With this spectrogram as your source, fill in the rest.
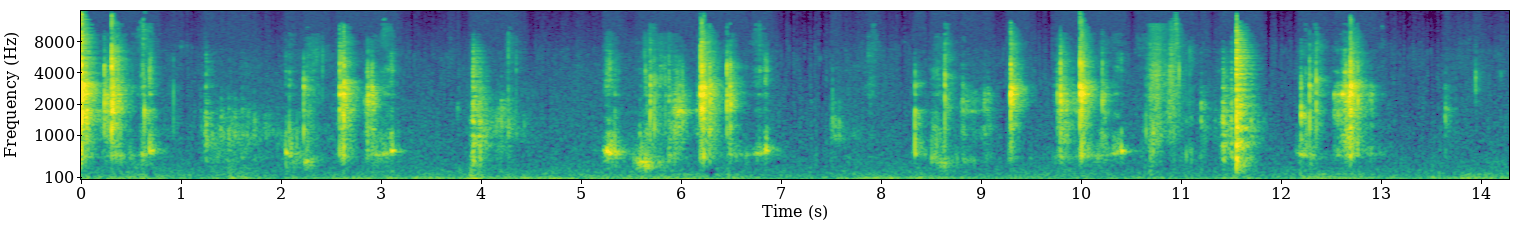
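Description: Small pills click against a glass surface.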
